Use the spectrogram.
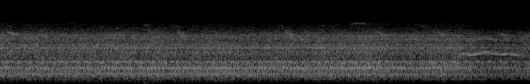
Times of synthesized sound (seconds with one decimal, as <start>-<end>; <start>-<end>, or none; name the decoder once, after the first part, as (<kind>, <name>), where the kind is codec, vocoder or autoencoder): none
